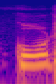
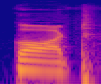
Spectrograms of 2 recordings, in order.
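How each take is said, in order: First: The vowel is a long 'oh' sound. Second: The vowel is a short 'aw' sound. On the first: The speaker calls it wrong. "अब इसे कोट नहीं पढ़ना है" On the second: The speaker calls it right. "ये ओ हो गया"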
